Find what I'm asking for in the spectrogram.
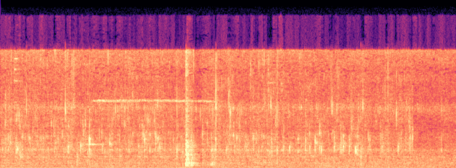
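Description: Chopped onions fry in oil for an aloo chana curry with a soft, continuous crackle. One brief stir or clatter stands out midway, and the whole sound is faint.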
